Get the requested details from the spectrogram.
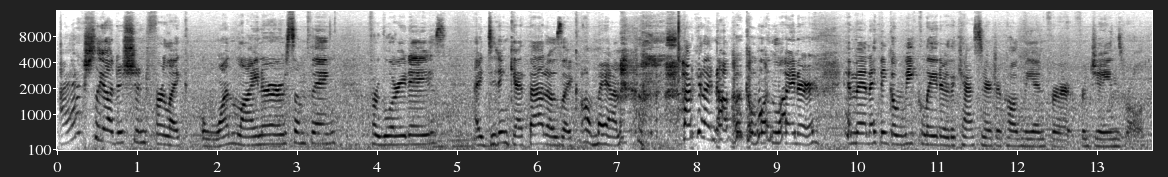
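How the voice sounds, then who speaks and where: A woman's voice: fairly high pitch, fairly quick, noisy background. A young woman chatting in a casual interview about her acting work, talking freely with many fillers and frequent laughs. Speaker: actress interviewee.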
